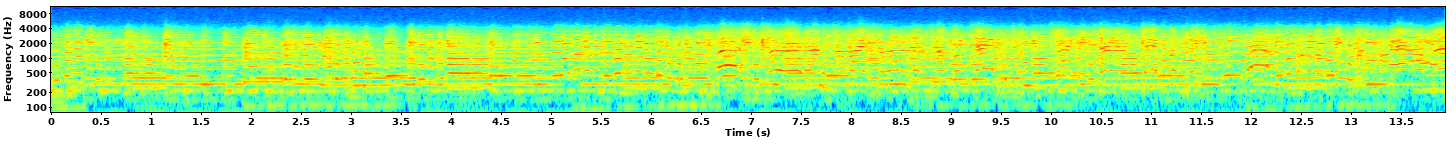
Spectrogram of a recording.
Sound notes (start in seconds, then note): 6.8 hollering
